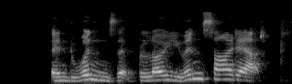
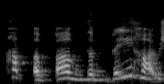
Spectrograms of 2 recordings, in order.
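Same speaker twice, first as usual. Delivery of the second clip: plain reading voice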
